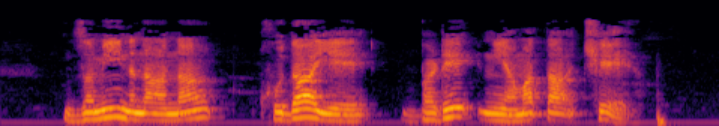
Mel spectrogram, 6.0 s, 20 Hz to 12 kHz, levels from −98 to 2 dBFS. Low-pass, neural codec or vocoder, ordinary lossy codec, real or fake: 7.2 kHz; none; MP3, 32 kbps; real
